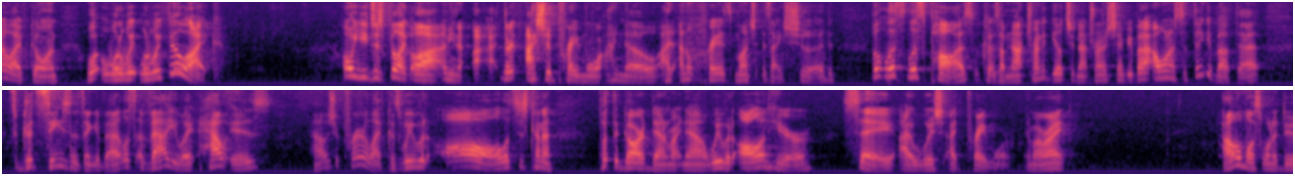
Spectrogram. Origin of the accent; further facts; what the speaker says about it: Kentucky, United States; I'm from Kentucky.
